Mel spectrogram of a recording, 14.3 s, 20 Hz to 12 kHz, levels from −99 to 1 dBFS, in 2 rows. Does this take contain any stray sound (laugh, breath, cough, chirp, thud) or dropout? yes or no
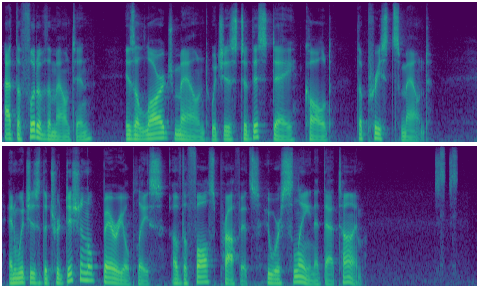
yes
